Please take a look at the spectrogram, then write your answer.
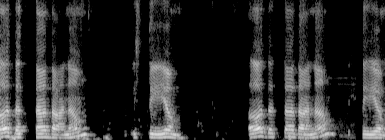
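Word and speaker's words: अदत्तादानं स्तेयम्: अदत्ता दानम स्तेयम। तो सभी लोग साथ में इसका प्रोनाउंसिएशन करेंगे कि ये आदानम स्तेयम ये क्या है?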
